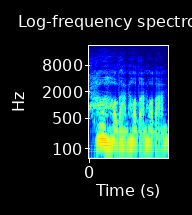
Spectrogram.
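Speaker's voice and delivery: put-on out-of-breath voice. Retelling own past words while talking too fast: imitating being out of breath. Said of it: "I'm out of breath".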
